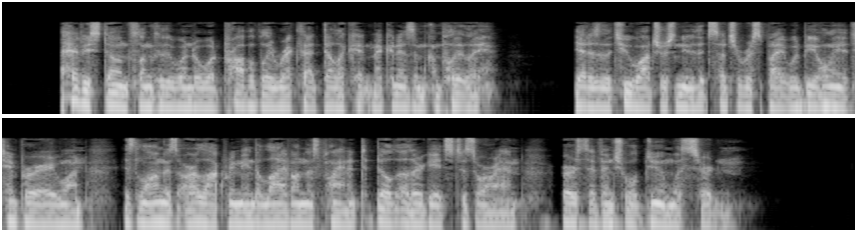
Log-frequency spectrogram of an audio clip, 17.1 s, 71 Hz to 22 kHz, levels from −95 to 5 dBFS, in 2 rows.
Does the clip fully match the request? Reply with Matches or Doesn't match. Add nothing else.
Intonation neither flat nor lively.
Doesn't match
